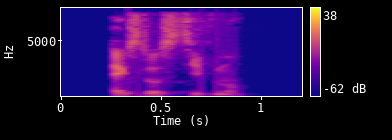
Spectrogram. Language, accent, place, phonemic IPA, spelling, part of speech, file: French, France, Lyon, /ɛɡ.zos.tiv.mɑ̃/, exhaustivement, adverb, LL-Q150 (fra)-exhaustivement.wav
- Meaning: exhaustively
